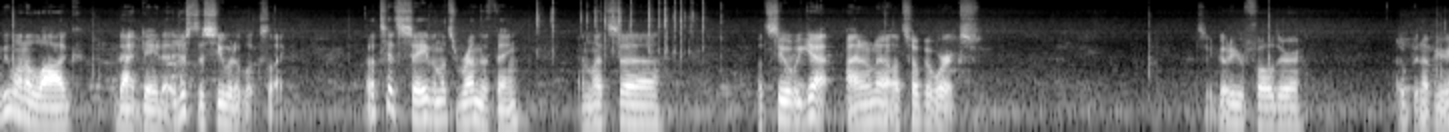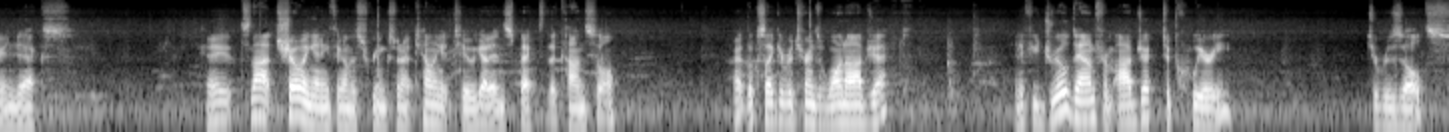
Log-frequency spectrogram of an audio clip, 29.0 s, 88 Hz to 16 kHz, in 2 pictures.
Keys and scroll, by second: 3.5 super+s, 4.0 super+Tab, 5.4 super+Tab, 5.5 super+Tab.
